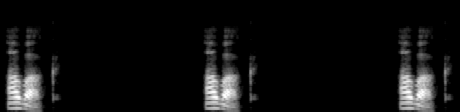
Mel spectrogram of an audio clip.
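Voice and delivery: teacher's emphatic "Авак", k after the vowel; demonstrated pronunciation. Shown as a demonstration. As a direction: model "Авак" firmly, releasing the final k. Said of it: "и после гласных звуков".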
